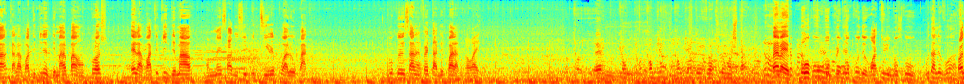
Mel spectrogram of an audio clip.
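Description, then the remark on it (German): Many men's voices chatter and call out over one another, steady, with a low engine rumbling underneath throughout: a crowd of dock workers with ropes and metal hooks on their shoulders waiting in the dark at a harbor for a car-transport ship from Antwerp, to unload old used cars. “Und wir waren da nicht alleine, das hört man ja auch.”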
